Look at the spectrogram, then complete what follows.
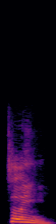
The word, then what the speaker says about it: Toyin: Toyin. Joy? Yeah, How do you spell that? Toyin. Okay, say it again. T as in Tom. Yes. O-Y-I-N. A-I-N. Yeah, And how do you pronounce it? Toyin.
